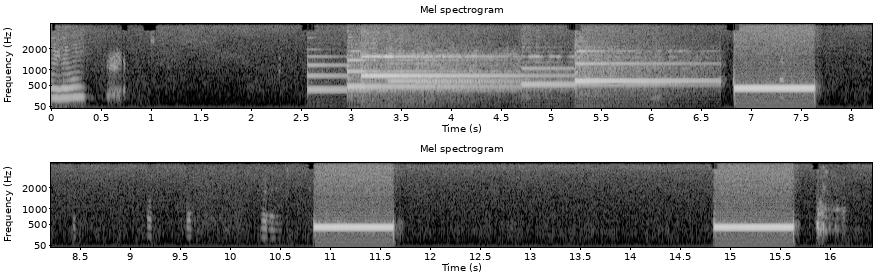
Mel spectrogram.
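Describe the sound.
Telephone ringback tone on a connecting call: three steady mid-pitched beeps, each under a second, spaced about four seconds apart. A short run of stepped electronic tones comes first.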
